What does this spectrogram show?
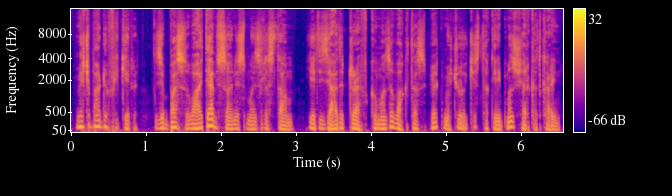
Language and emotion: Kashmiri, fearful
